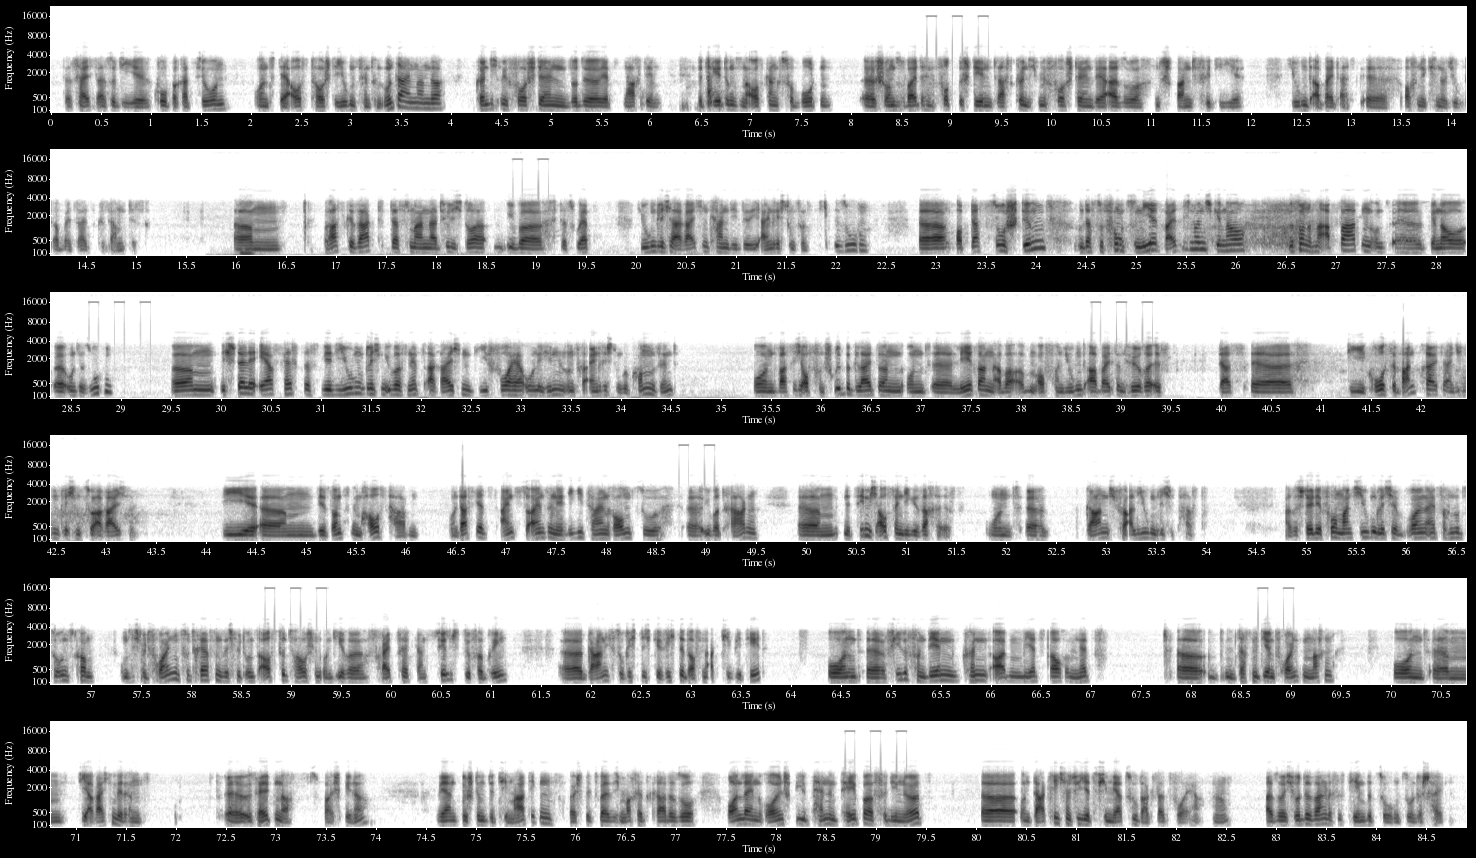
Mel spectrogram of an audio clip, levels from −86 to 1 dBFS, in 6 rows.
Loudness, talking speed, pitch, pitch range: -21 LUFS, 190 wpm, 130 Hz, 120-150 Hz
